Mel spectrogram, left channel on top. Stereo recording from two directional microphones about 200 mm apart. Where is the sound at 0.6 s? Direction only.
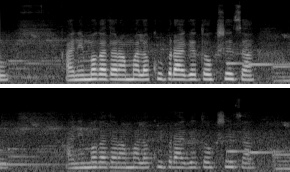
40° left (ahead or behind).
